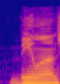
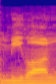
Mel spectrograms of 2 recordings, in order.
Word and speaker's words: Milan: this on, I'm like, I'm not putting the Milan one on, or Milan. No, it's Milan. You said it right the first time.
